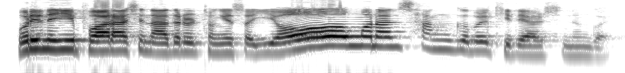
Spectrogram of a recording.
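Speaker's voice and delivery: ordinary talk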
